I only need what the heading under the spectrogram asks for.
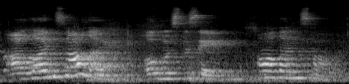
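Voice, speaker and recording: A woman's voice: high-pitched, very animated, normal speed. An actress playing a young woman who gives firm, soothing reassurance, in a stage play recorded from far off in an echoey hall. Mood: reassuring. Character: young woman, calm and firmly comforting. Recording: echoey stage miked from far off, faint noise.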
